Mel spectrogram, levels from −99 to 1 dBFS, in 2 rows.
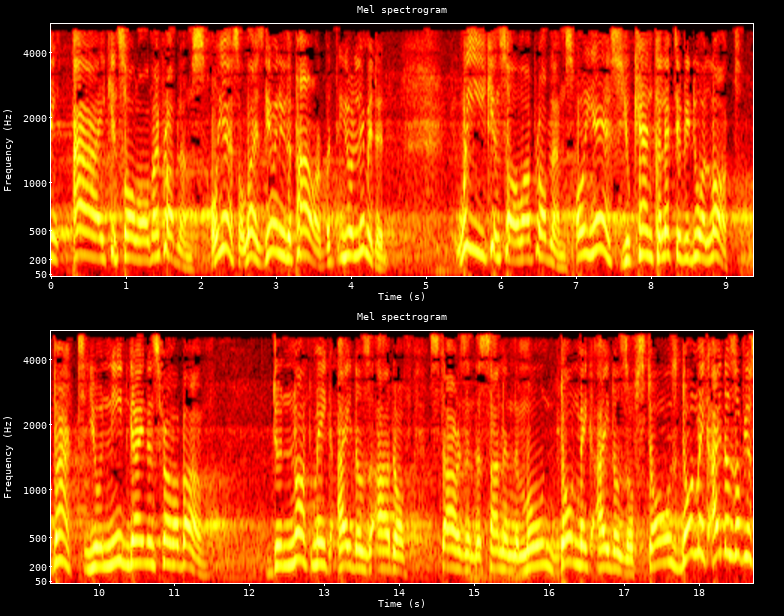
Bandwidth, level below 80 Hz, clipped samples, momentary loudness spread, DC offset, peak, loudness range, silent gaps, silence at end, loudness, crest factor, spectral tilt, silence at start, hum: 5.4 kHz; -54 dBFS; under 0.1%; 7 LU; under 0.1%; -4 dBFS; 2 LU; none; 0 s; -18 LUFS; 14 dB; -6 dB/octave; 0 s; none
